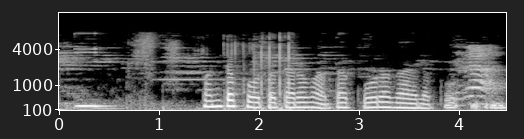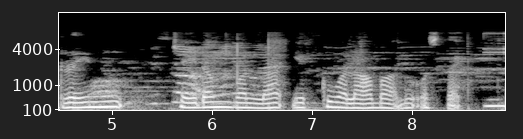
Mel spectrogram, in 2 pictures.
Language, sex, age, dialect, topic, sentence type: Telugu, female, 46-50, Central/Coastal, agriculture, statement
